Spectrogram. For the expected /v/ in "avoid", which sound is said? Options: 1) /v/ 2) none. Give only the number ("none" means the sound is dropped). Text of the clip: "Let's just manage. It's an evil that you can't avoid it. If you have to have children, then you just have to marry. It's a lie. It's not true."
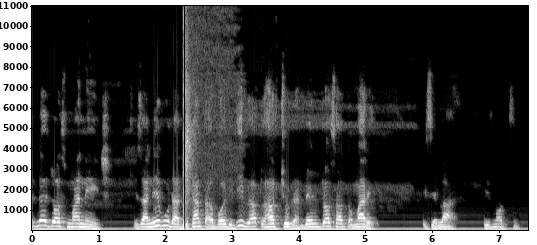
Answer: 1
